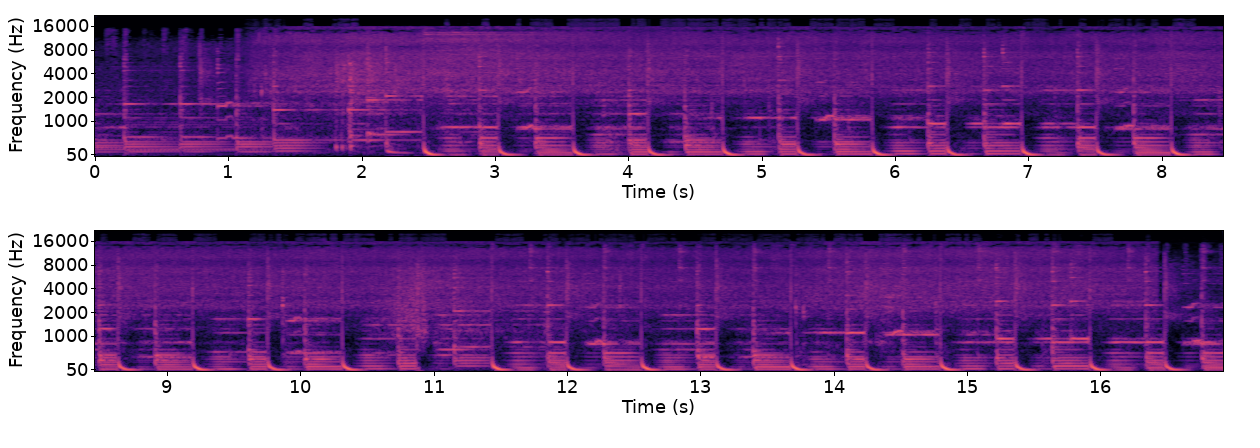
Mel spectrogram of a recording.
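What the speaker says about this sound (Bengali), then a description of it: "এবারে তেলের মধ্যে পেঁয়াজ আর টমেটোগুলো দিয়ে দেব।" Chopped onions and tomatoes with salt and turmeric fry in hot oil, a loud continuous sizzle broken by rhythmic scraping strokes of stirring, close and with no talk.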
